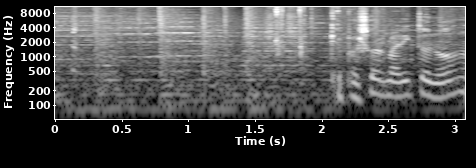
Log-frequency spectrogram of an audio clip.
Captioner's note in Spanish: sonido al abrir la puerta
